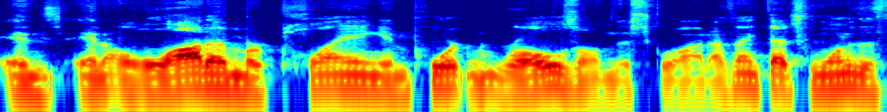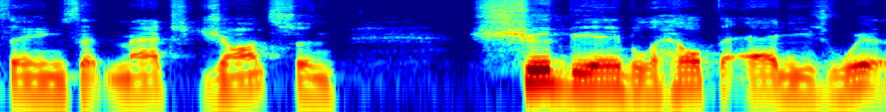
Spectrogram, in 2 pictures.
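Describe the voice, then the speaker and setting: A man with an East Texas accent speaks at a moderate pace and medium pitch, with ordinary pitch variation and a dark, mellow tone, on a very clean recording with a silent background. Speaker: sports reporter. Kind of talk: interview.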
